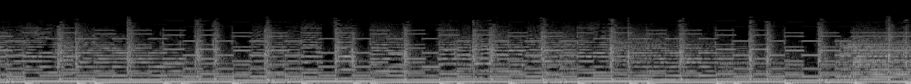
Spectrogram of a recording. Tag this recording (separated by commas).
Music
